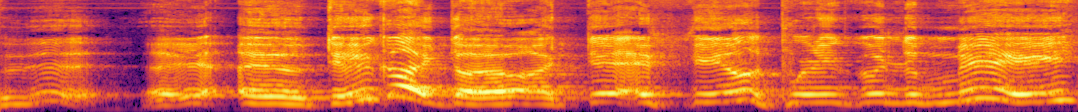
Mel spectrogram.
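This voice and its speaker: A man puts on a character voice. It is high in pitch. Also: fairly slow pace. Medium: solo performance. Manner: hesitant, stammering.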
